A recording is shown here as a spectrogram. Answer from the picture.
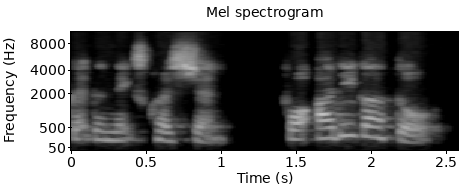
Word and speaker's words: arigatou: So R sounds are more like the L sound instead. Okay, so we pronounce it as arigato, arigato.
